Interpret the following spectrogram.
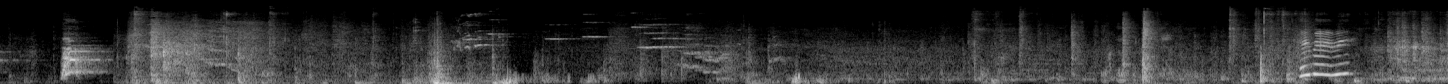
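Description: Small pet dog whining and yipping at someone coming in the door: a few short high calls midway, and a longer wavering whine near the end, with knocks and footsteps around it.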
